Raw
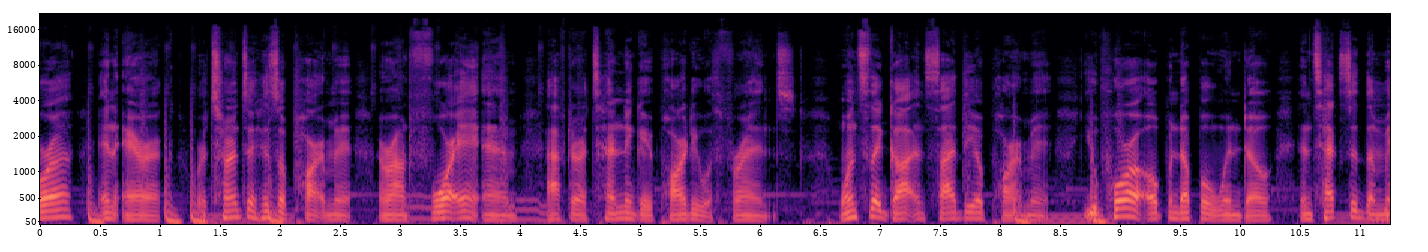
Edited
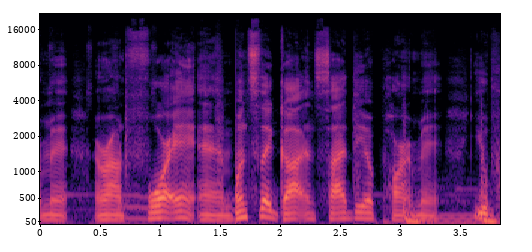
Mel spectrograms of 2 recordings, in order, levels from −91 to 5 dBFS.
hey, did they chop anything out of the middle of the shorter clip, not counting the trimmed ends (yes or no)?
yes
